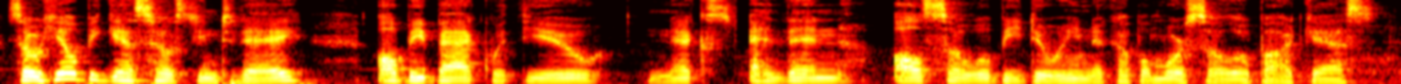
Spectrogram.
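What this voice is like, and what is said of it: Voice sounds unwell. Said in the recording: “As you can probably hear from my voice, I've not been feeling very well”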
